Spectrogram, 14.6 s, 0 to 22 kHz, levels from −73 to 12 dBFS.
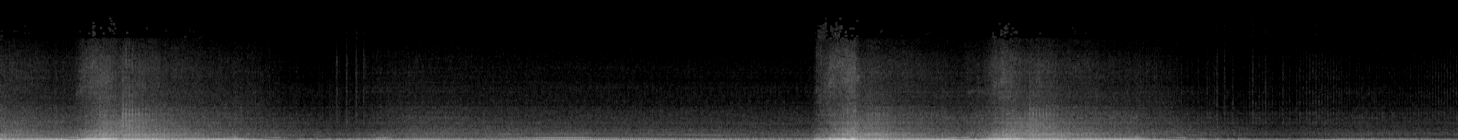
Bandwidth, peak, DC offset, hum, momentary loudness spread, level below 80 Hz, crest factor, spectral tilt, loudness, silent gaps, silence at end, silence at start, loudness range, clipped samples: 17.5 kHz; -2 dBFS; under 0.1%; none; 19 LU; -30 dBFS; 20 dB; -6.5 dB/octave; -21 LUFS; none; 0 s; 0 s; 12 LU; under 0.1%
